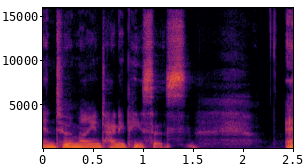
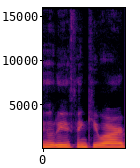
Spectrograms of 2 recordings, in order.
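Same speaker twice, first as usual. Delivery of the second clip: mocking critic; 6 semitones higher, faster than usual. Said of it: "those people outside of us who say".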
